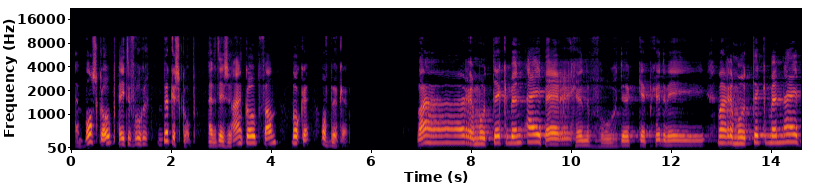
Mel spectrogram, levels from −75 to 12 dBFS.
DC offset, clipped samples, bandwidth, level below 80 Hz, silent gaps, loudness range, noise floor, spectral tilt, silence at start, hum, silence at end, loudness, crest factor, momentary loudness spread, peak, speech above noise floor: under 0.1%; under 0.1%; 10 kHz; -80 dBFS; 5.67-6.60 s; 5 LU; under -90 dBFS; -4 dB/octave; 0.1 s; none; 0 s; -18 LUFS; 16 dB; 13 LU; -2 dBFS; over 73 dB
